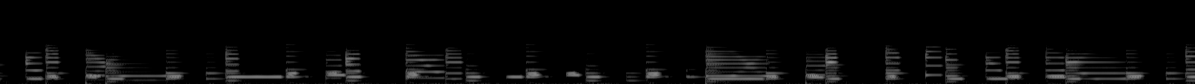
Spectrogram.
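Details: Soft electric piano plays short chords and phrases separated by brief pauses, with no animal sound.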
